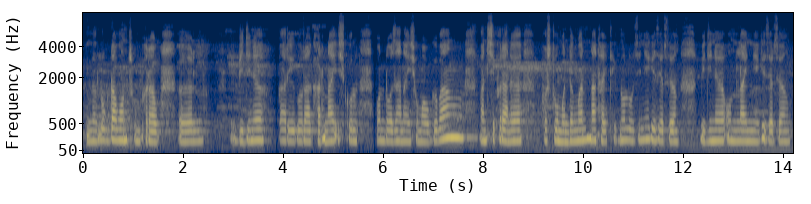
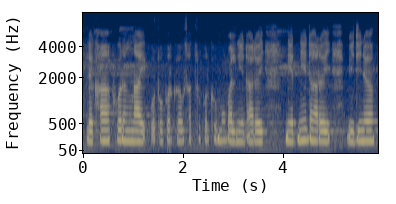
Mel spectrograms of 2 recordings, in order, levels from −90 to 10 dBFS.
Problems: low volume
